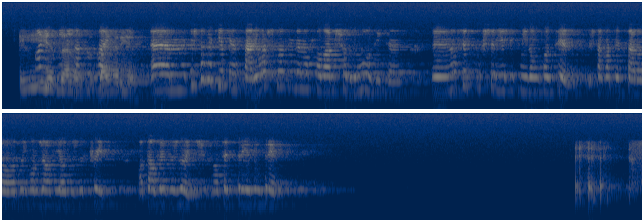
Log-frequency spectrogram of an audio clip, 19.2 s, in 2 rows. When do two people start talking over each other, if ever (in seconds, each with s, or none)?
0.5 s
